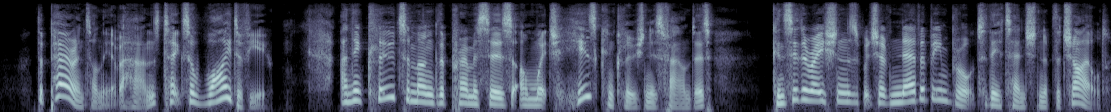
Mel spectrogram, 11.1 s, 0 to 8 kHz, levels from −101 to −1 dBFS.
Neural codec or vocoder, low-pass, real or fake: none; 7.2 kHz; real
